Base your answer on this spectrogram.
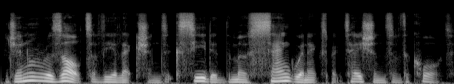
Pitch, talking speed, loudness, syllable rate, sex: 120 Hz, 185 wpm, -20 LUFS, 5.8 syllables/s, male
